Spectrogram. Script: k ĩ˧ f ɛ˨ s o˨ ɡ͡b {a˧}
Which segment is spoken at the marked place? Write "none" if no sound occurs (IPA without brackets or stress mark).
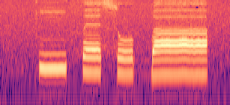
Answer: a˧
